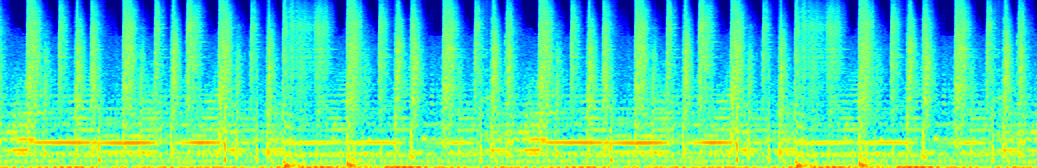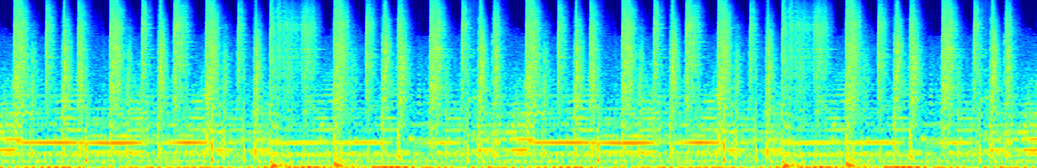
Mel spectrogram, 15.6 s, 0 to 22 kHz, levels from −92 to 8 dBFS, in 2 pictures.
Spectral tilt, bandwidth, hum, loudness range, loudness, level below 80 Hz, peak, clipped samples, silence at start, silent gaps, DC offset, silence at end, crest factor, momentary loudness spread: -3 dB/octave; over 20 kHz; none; 1 LU; -20 LUFS; -28 dBFS; -2 dBFS; under 0.1%; 0 s; none; under 0.1%; 0 s; 16 dB; 3 LU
